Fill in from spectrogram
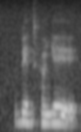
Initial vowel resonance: oral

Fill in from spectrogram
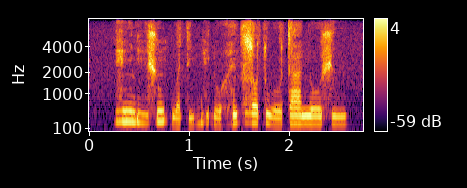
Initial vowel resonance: nasal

